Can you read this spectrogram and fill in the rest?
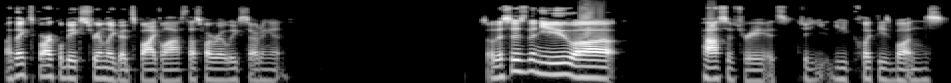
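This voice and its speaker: Gravelly Canadian man streaming a game. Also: mid-range voice, moderate pace, long pauses. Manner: chatty, answers chat questions while playing, trails off mid-sentence. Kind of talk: casual live-stream chat with viewers.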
